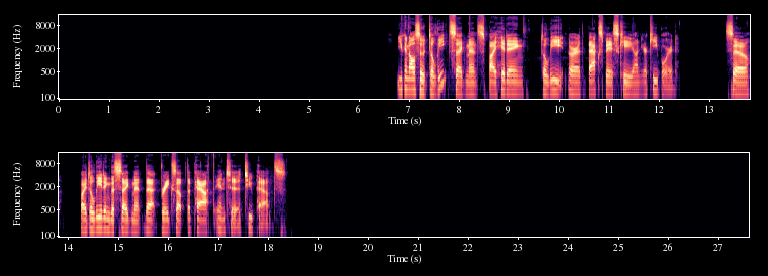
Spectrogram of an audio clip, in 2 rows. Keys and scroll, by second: 9.3 BackSpace.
